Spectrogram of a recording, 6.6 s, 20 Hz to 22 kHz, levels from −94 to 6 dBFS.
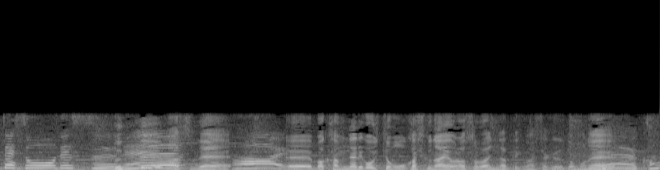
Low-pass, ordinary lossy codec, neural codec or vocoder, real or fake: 7.2 kHz; none; none; real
